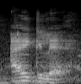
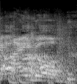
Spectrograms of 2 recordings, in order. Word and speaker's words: Aigle: These are from Ople. So. So that's how you pronounce it. I know. So I used to say Igel. Me too. I keep seeing them in the mall, and I keep saying Igel.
